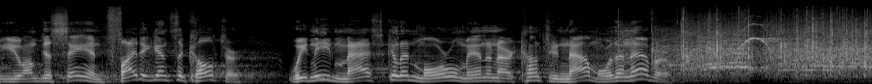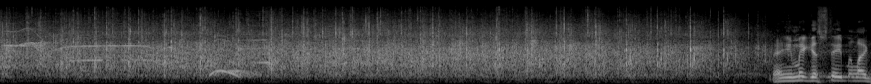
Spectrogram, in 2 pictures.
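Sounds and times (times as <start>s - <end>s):
speech: 0.0s - 6.9s, 16.4s - 17.4s
church audience applause: 6.2s - 16.5s
faint high cheers: 6.6s - 11.8s.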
